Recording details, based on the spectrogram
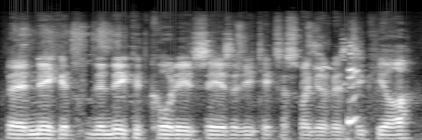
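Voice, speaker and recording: A man with a Scottish accent improvising narration as game master, in a halting, informal way. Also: lowish voice, monotone. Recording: faint noise and clicks behind voice.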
